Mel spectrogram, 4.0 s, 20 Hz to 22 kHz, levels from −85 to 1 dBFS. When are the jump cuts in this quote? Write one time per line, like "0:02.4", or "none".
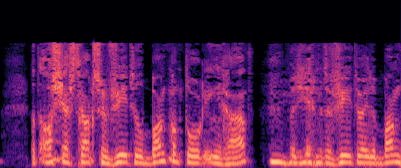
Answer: none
